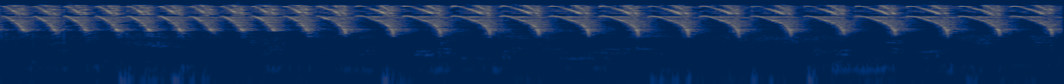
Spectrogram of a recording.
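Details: Loper canary singing hard at night: a continuous series of sharp, high, down-slurred chips, rapidly and evenly repeated, with faint low background noises.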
